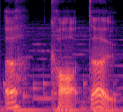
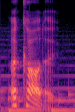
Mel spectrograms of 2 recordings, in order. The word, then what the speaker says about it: Ocado: It's pronounced like avocado, without the av. Ocado. Ocado.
